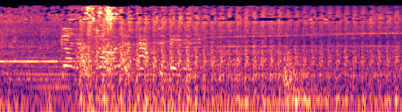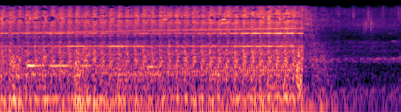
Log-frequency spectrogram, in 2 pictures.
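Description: A deep engine hum rumbles steadily.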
